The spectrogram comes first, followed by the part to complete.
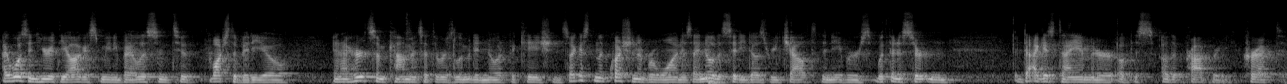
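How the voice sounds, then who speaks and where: A man's voice: fairly low pitch, a bit bright, slight background noise. Thoughtful man in a roomy chamber. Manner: thoughtful, halting, with restarts. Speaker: zoning board member. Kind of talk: board discussion at a city meeting.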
